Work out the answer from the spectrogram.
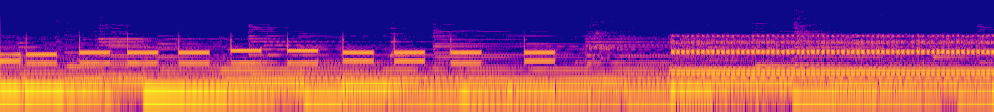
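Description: Telephone tones play as a call is placed: a quick run of short beeps at shifting pitches, then a steady held tone, all without voices.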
